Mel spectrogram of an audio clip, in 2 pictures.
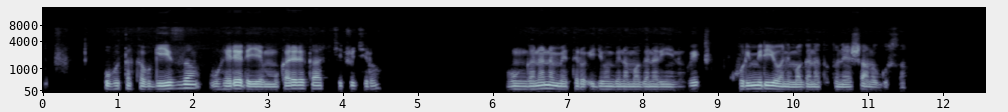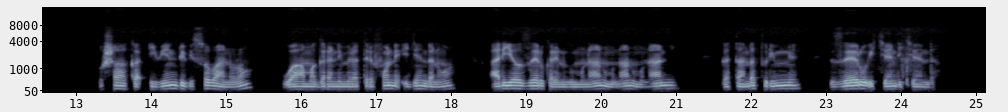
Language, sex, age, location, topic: Kinyarwanda, male, 18-24, Kigali, finance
